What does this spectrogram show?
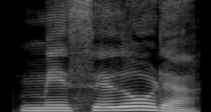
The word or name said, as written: mecedora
